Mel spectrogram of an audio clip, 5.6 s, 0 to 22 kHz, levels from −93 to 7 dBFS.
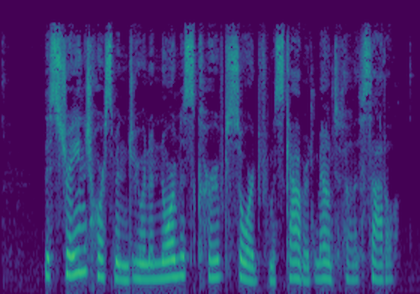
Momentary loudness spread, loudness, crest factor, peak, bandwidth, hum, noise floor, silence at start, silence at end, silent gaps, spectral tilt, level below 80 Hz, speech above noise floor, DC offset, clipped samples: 10 LU; -30 LUFS; 22 dB; -10 dBFS; 16 kHz; none; -77 dBFS; 0.6 s; 0.35 s; none; -2.5 dB/octave; -76 dBFS; 45 dB; under 0.1%; under 0.1%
